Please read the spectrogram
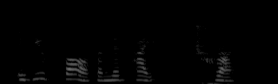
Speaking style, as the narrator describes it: she said fiercely

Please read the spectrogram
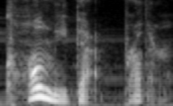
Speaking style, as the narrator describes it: Luthbert hissed

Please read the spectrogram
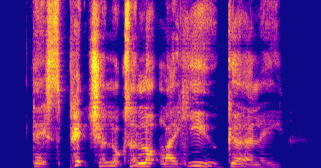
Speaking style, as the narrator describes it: he growled

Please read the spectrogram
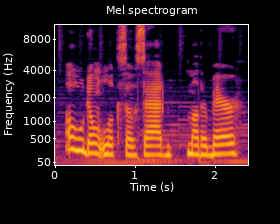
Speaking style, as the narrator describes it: said he

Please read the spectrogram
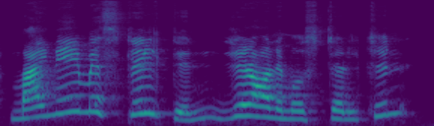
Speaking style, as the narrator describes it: I said

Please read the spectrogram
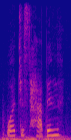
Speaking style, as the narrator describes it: He asked weakly

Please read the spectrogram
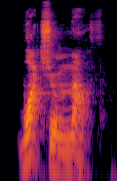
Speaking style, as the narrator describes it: Conniger snapped

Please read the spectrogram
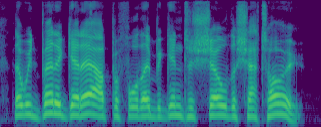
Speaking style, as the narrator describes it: shouted

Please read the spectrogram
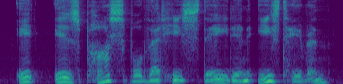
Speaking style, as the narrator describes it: Glensather replied in the same whispered tones

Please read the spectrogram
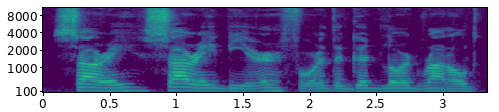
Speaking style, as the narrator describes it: cried the old woman

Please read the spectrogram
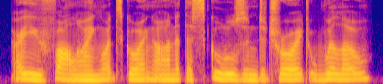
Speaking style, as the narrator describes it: General's voice was low, menacing, like a snarling dog warning another animal to keep its distance

